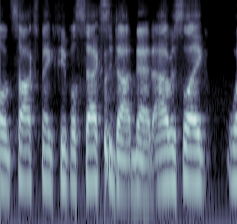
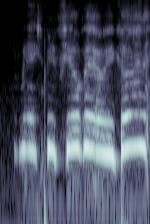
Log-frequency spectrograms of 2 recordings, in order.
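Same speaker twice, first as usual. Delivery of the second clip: put-on creepy voice, much higher, louder; 13 semitones higher, 3 dB louder than usual. On a podcast, countering another host's creepy voice with a creepy voice. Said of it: "so I had to counter with my creepy voice".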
